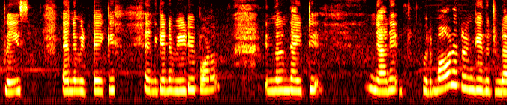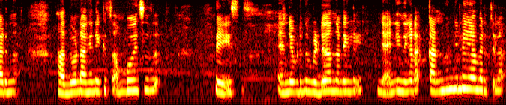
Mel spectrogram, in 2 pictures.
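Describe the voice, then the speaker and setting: A terrified young captive man, voiced by a woman begs and panics, his high voice jumping up whenever he is alarmed. The tone is soft and mellow rather than bright. The fan audio drama is a slightly dull, lo-fi recording with faint music behind it. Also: fairly even intonation, fairly quick, pauses often. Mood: pleading. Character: frightened, pleading young man held captive.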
